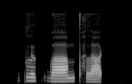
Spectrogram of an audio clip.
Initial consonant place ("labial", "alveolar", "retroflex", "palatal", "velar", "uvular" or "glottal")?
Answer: labial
